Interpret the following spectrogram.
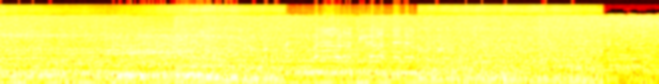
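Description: A pack of racing karts accelerating away together at a race start, many engines running at once in a steady, loud blend.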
